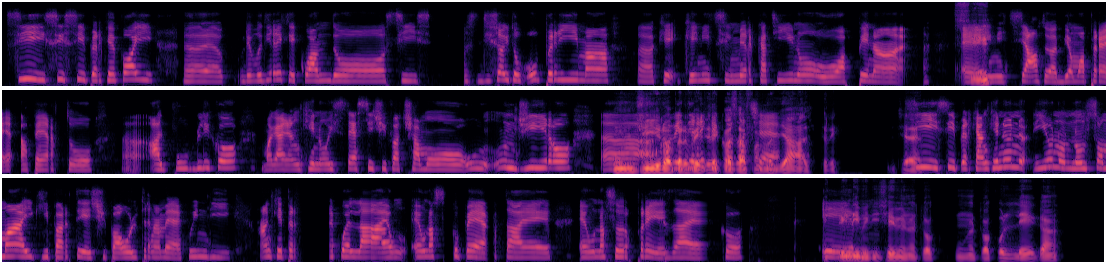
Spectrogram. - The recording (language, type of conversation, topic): Italian, podcast, Che valore ha per te condividere le tue creazioni con gli altri?
- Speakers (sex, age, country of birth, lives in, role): female, 30-34, Italy, Italy, guest; male, 45-49, Italy, Italy, host
- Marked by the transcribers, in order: other background noise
